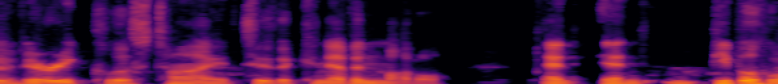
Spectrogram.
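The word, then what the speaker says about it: Cynefin: of welsh i know you say the word kevin and you say no in the middle so it's that's how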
